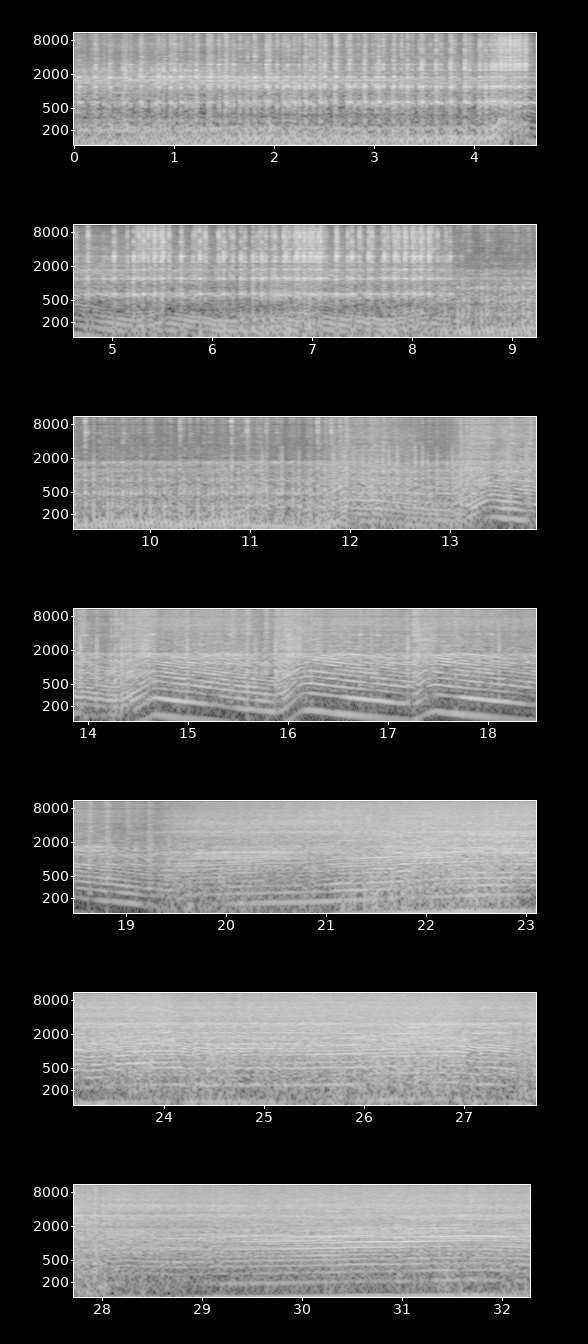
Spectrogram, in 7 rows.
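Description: Honda NS400R two-stroke V3 engine running steadily, then a quick run of rising-and-falling throttle blips in the middle while the exhausts smoke. In the last third it runs under load while the bike is ridden, the pitch rising through the revs.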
